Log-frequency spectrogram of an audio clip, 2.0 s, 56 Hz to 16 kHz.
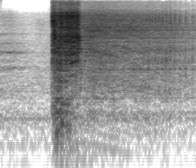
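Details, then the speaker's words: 1970 GMC pickup with a small-block Chevy engine and ram's horn exhaust manifold, after 20 years off the road: the starter gives a harsh grinding clunk on engagement, then a fading rattle. Its mounting bolts were found loose, so it is a loose starter motor. "come on baby no sure enough that starter sounds terrible"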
